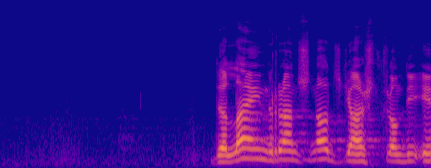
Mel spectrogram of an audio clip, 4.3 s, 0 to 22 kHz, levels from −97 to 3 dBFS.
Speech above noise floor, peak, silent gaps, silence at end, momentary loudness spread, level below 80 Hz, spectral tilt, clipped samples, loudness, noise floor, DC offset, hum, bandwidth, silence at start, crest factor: 48 dB; -18 dBFS; none; 0 s; 10 LU; -88 dBFS; -5.5 dB/octave; under 0.1%; -34 LUFS; -81 dBFS; under 0.1%; none; 8.6 kHz; 2.15 s; 20 dB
